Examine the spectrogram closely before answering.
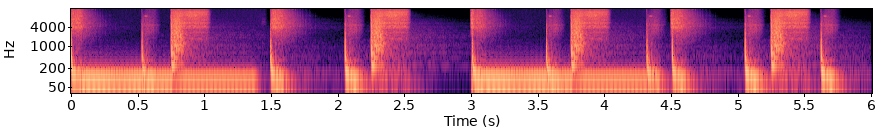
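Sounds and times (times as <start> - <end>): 
funk drum kit: 0.0 - 6.0.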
